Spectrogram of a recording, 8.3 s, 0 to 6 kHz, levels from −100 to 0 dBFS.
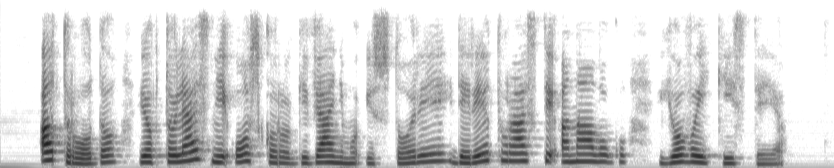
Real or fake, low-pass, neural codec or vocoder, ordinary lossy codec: real; 5.4 kHz; none; Opus, 64 kbps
